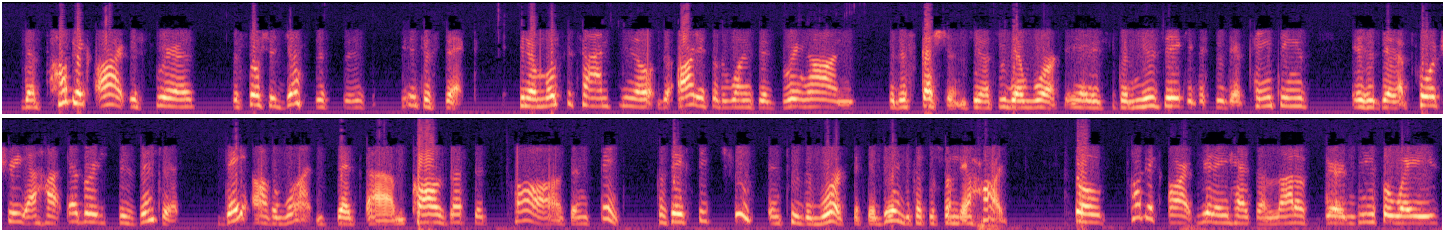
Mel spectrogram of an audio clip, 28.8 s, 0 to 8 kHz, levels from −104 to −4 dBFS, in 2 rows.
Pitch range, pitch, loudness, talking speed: 180-235 Hz, 200 Hz, -17 LUFS, 180 wpm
